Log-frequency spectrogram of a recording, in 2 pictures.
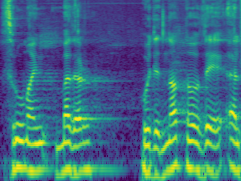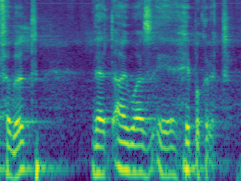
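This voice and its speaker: Noticeable background noise and audible room echo surround a man with an Arabic accent. His fairly high voice moves at a fairly slow pace with a monotone, flat intonation. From Palestine (Jerusalem). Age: 80s+. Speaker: educator. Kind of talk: conference talk. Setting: stage with audience. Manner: halting.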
